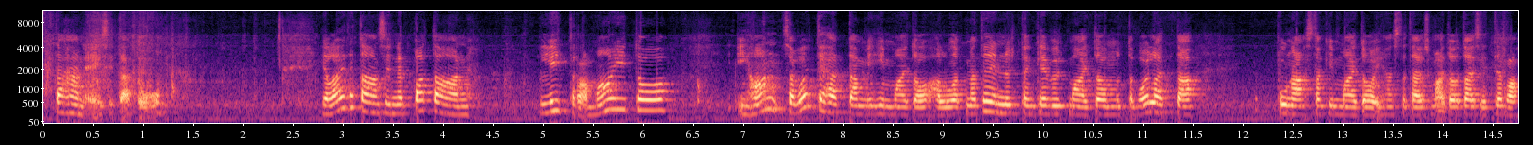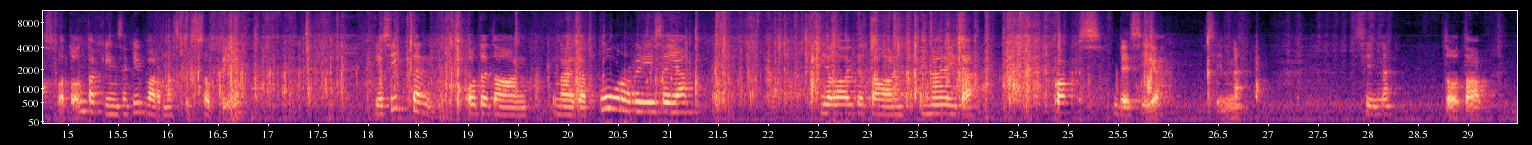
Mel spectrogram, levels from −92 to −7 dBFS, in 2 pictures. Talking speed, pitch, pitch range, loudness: 100 wpm, 210 Hz, 195-255 Hz, -19 LUFS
